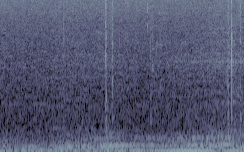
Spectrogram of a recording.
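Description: Steady low background rumble, with a couple of faint mouse clicks about a second in.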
